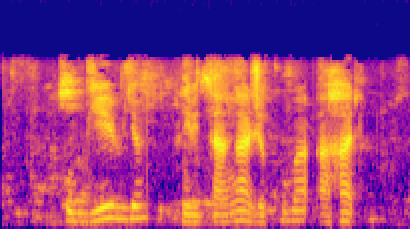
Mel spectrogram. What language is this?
Kinyarwanda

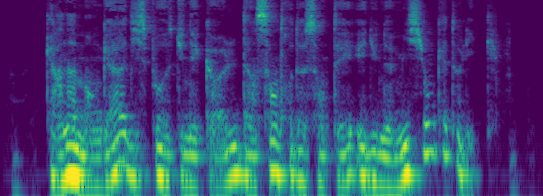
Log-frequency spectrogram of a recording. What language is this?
French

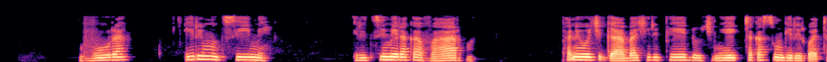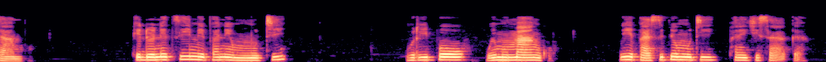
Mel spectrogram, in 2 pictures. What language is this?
Shona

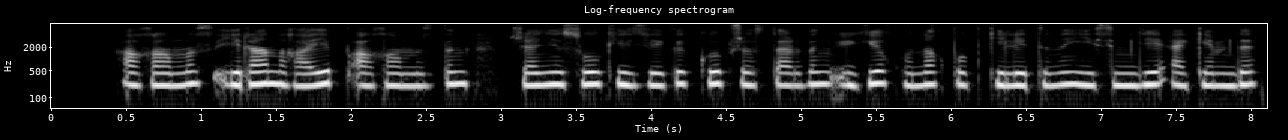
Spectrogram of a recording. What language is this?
Kazakh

